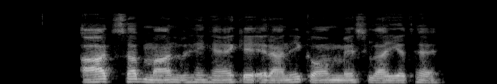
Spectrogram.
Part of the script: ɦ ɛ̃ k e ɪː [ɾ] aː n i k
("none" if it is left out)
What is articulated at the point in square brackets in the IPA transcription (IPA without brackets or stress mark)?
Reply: ɾ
